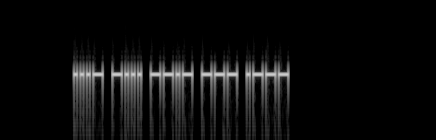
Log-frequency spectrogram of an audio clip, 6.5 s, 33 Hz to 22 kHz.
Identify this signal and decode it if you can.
Morse code, heard as a keyed tone, about 25 wpm, 700 Hz. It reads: VBQOJ
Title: Code Groups - 5 Letters - 25wpm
